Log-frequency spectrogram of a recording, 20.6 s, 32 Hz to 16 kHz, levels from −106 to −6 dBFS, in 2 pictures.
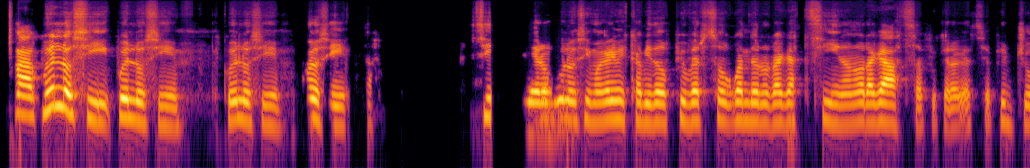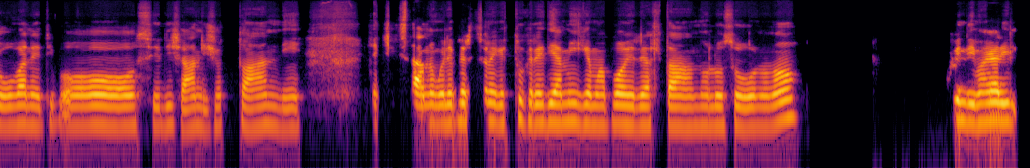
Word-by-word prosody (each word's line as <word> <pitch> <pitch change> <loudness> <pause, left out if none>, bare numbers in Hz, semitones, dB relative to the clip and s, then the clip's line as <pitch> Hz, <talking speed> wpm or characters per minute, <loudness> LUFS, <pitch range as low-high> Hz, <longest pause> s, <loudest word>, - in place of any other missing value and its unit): Ah 225 -3 +9
quello 275 +1 +8
sì 180 -7 0
quello 200 -4 +5
sì 155 -2 -5 0.5
quello 185 0 +1
sì 160 -3 -7 0.2
quello 205 -3 +3
sì, 160 -2 -3 0.2
cioè. - - -20 0.9
Sì, 220 - -7
è 210 - -8
vero, 180 0 +5
quello 190 -1 +1
sì, 190 +1 -5
magari 180 +2 +3
mi 195 - +2
è 185 - -12
capitato 175 -1 +1
più 185 - -3
verso 180 0 0
quando 180 0 +2
ero 170 -1 0
ragazzina, 175 0 -2
no, 170 +2 0
ragazza 170 -3 +4
più 145 - -18
che - - -10
ragazz 145 +1 -7
più 180 -2 -12
giovane 155 -1 -4
tipo 155 -1 -2
16 155 0 -11
anni, 150 +2 -3
18 155 +3 -10
anni, 145 0 -6 0.6
che - - -13
ci - - -10
stanno 165 - +2
quelle 165 +1 -1
persone 175 +1 -4
che 165 0 -7
tu 195 - -7
credi 175 -1 -2
amiche, 170 0 -2
ma 160 0 -4
poi 165 0 +1
in 155 - -4
realtà 155 -1 -2
non 155 +1 -10
lo 155 0 -3
sono, 150 0 -4
no? 190 +6 0 1.5
Quindi 180 -3 -1
magari 175 0 +3
170 Hz, 160 wpm, -23 LUFS, 155-180 Hz, 1.5 s, Ah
